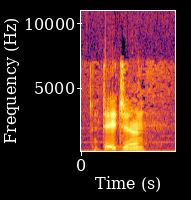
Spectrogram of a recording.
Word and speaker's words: Daejeon: Daejeon.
